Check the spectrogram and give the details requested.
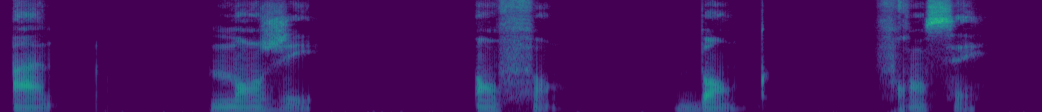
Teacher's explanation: La particularité de ces sons, c'est qu'ils sont produits en laissant passer de l'air non seulement par la bouche mais aussi légèrement par le nez · Pour le son 1, imaginez que vous ouvrez légèrement la bouche et que l'air circule à la fois par la bouche et par le nez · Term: voyelle nasale, une voyelle nasale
